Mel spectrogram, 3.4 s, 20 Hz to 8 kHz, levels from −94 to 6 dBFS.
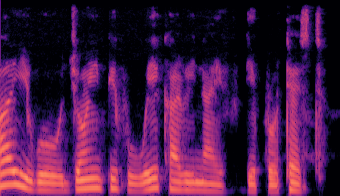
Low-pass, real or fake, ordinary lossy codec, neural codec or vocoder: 7.2 kHz; real; none; none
